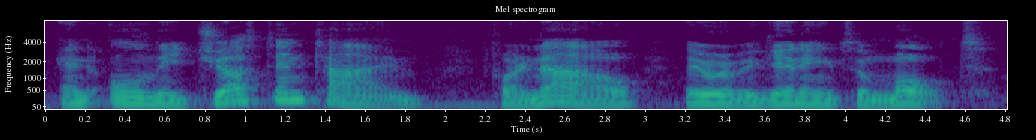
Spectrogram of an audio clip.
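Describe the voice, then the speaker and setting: Slow-paced older man reading a storybook. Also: mid-range voice, darkish tone. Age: 60s. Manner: unhurried, pausing, explaining pictures to small children. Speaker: grandfather reading aloud to grandchildren. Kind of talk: children's storybook read-aloud with asides about pictures. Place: small room at home, indoors.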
